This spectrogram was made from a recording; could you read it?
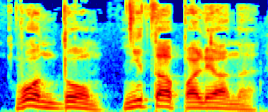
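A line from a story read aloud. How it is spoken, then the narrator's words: Shouting. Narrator (Russian): кричал тот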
